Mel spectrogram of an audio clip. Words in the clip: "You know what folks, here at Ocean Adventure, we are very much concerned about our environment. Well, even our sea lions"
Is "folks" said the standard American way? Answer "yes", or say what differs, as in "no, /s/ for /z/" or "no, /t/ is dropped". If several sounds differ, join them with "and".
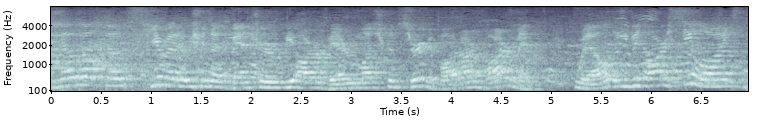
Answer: no, /k/ is dropped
